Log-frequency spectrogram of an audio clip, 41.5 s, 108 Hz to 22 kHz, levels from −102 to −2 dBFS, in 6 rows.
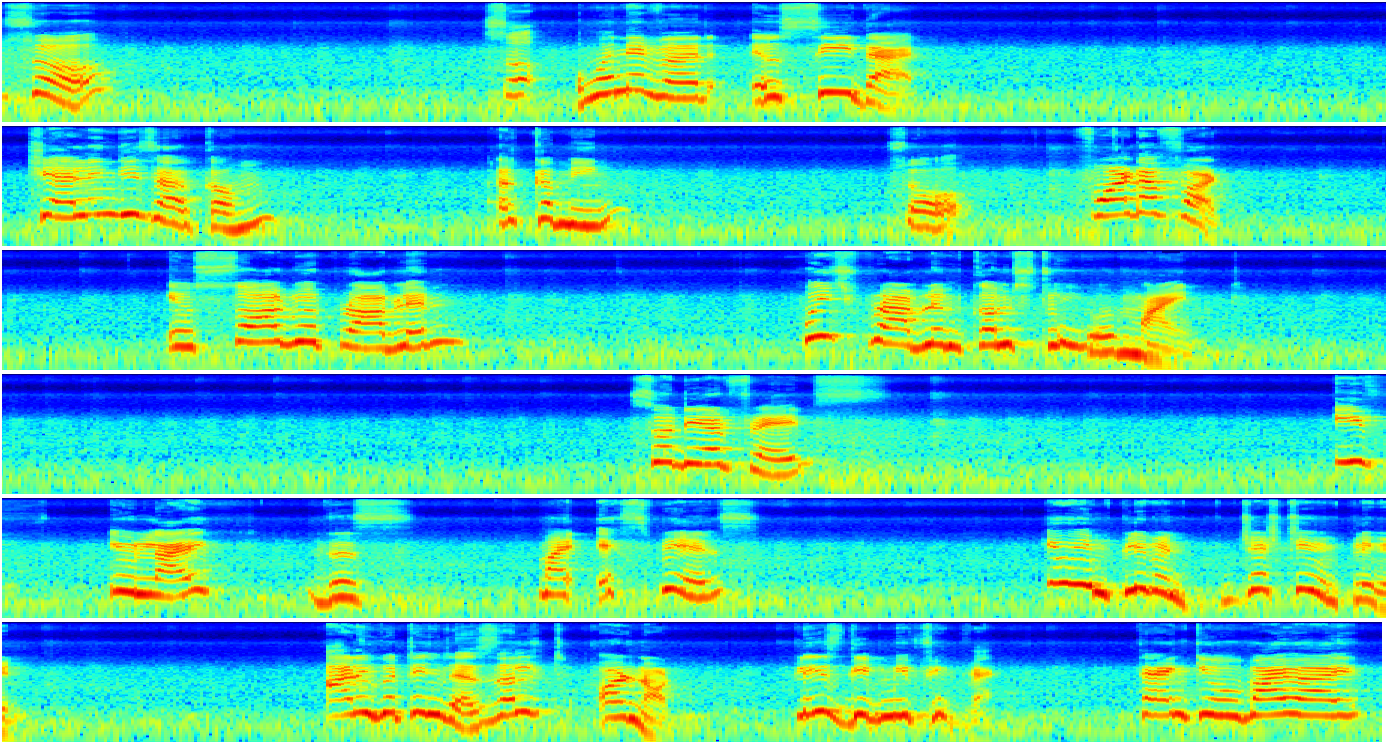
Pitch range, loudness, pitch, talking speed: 280-385 Hz, -17 LUFS, 345 Hz, 75 wpm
